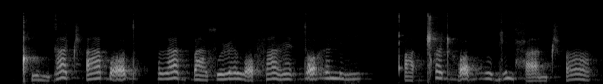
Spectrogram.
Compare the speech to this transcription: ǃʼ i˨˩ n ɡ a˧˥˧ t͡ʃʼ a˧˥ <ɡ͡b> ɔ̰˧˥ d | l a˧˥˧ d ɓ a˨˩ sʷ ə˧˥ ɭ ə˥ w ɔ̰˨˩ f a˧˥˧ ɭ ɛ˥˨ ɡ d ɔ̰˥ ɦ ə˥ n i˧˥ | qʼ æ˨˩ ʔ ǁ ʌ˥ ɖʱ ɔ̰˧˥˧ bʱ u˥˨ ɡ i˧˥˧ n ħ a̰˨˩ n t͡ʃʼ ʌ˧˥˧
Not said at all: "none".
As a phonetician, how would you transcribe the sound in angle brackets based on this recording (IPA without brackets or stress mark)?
ɓ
